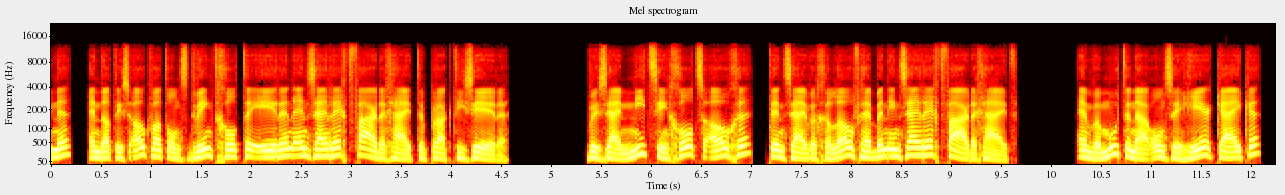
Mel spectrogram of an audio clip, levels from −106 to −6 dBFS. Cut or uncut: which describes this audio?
cut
